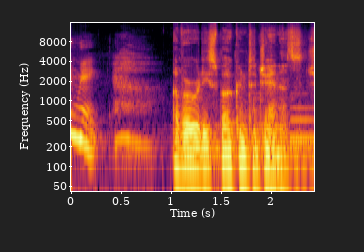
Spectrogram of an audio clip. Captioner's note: Laura gasps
